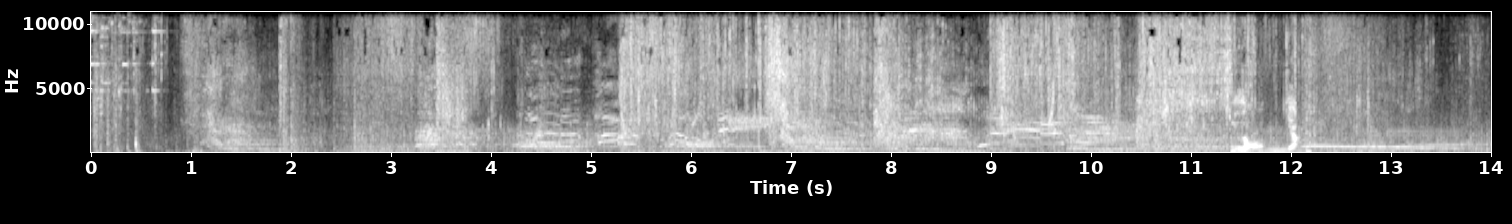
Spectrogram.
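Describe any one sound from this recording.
Creatures growl and snarl.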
